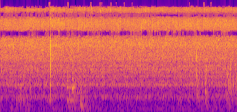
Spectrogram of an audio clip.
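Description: Pork adobo with potatoes fries and gets stirred in a pan, giving a dense constant sizzle with a few clinks and scrapes from the spoon, and no talking.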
